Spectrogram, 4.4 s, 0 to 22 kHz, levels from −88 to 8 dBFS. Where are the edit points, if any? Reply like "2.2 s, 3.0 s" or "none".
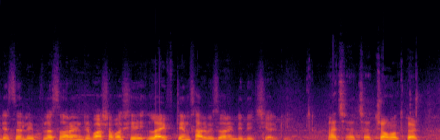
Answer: none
